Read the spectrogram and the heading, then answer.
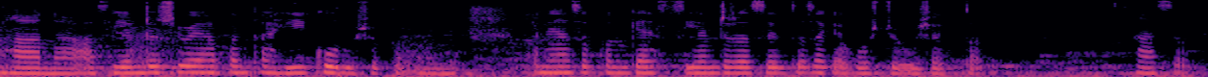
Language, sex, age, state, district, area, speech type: Marathi, female, 18-30, Maharashtra, Satara, rural, spontaneous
